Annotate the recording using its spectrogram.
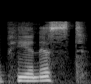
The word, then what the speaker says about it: pianist: I'm your host, and we're here talking to super rad dude, shredding classical pianist. Got to make sure you say that right. – Pianist. – Get the T out of it.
